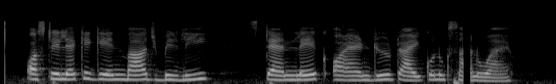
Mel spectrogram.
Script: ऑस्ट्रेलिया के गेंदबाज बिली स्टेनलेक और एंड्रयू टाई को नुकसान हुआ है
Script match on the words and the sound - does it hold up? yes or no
no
